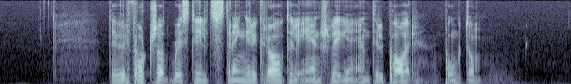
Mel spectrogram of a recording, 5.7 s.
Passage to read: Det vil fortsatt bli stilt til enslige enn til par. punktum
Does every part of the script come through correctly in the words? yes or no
no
